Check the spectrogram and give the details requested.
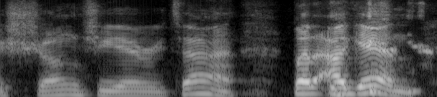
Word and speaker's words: Shang-Chi: yeah chung chi chi i keep want to say shang because i look at it and i think s-h-a-n-g like yeah his name is his well i guess name yeah sean and it sounds similar so it shung i was going to say if you want me to just say it by looking at it make it s h u and then i'll say shang chi every time but again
